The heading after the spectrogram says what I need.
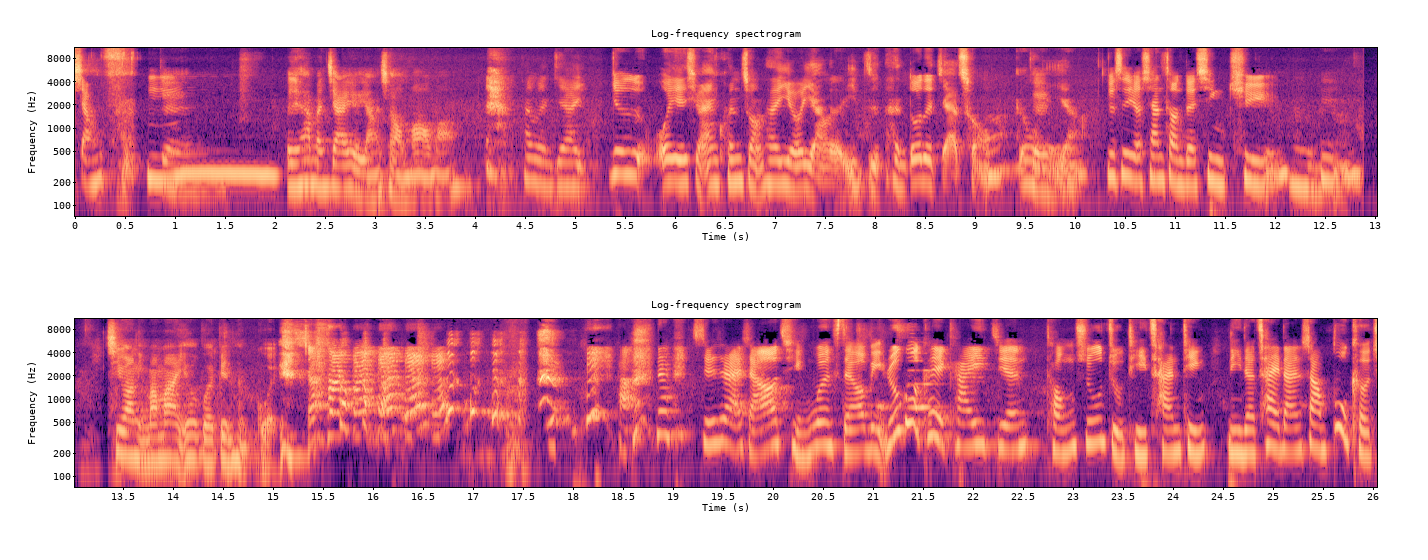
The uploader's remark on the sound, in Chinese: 本集錄音機罷工啦～無法有效排除環境音，因此音質有點瑕疵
